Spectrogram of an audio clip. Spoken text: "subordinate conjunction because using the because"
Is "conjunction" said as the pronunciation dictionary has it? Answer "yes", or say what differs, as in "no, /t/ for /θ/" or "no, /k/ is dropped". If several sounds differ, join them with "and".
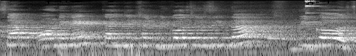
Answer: no, /ŋ/ is dropped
